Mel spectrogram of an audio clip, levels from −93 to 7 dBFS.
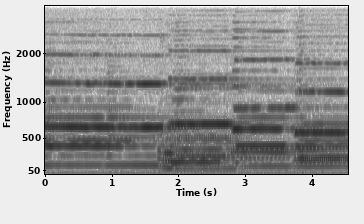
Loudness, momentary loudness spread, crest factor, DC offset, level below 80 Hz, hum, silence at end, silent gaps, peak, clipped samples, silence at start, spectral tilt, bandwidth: -13 LUFS; 2 LU; 12 dB; 0.9%; -40 dBFS; none; 0 s; none; 0 dBFS; under 0.1%; 0 s; -11 dB/octave; 4 kHz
